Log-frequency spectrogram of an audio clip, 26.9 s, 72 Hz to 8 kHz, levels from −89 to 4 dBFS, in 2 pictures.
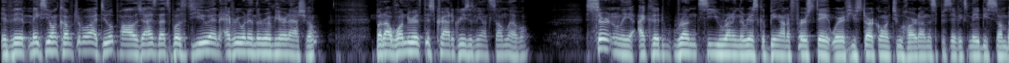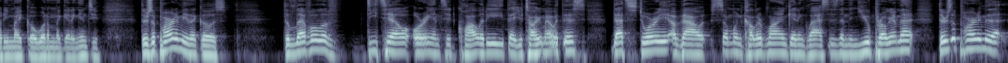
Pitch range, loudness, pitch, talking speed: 130-160 Hz, -19 LUFS, 145 Hz, 230 wpm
